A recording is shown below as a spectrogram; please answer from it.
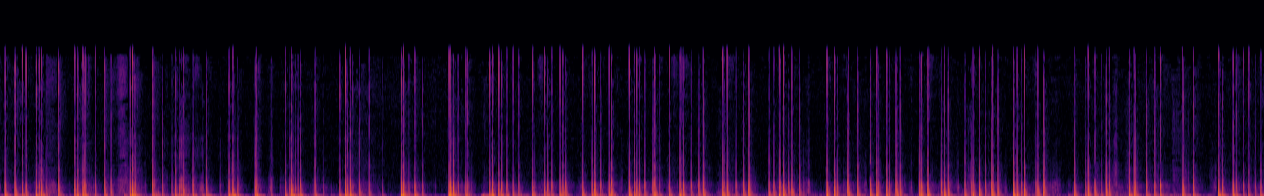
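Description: A glossy paper Blizzard Shop catalog booklet is handled and scratched with long nails, producing a dense, continuous run of quick scratches and crinkles over the whole clip. The sound sits mostly in a soft, low register with little bright content, each stroke dying away almost at once.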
